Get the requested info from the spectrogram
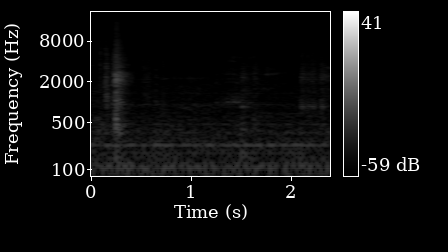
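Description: A single light tap about a quarter second in as an object is set down on the work table, then quiet room tone with a faint steady hum.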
